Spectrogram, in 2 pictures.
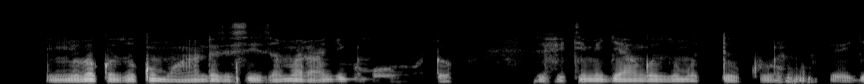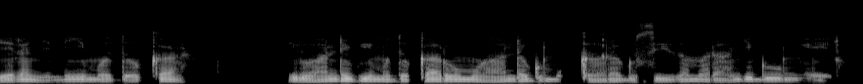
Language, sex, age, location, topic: Kinyarwanda, male, 18-24, Musanze, government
